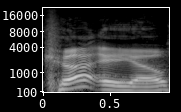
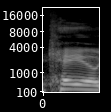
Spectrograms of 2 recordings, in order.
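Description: First: The name is said with three syllables. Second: The name is said with two syllables. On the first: The speaker calls it right. "my name is Kaeo" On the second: The speaker calls it wrong. "If you say K-O, you're saying cornucopia"

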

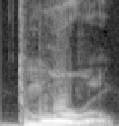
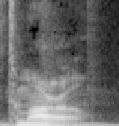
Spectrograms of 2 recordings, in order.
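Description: First: The O vowel is strongly drawn out and exaggerated. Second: The O vowel is said plainly, without exaggeration. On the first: "I said that very Canadianly. ... But I leaned hard into that O" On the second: "what he said they pronounce like is tomorrow"

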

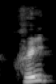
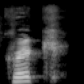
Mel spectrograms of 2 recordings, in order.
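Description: First: It is said in a standard American accent. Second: It is said in a Delaware accent.

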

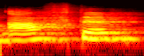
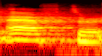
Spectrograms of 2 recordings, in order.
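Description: First: It is said with a Dutch accent. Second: It is said with an American accent.

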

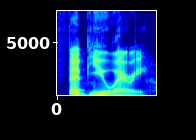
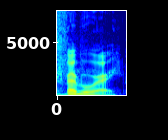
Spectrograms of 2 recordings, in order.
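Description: First: The first R is dropped. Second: The first R is clearly pronounced. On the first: This is how most other people say it. "Everyone else that I know always says February" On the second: This is the speaker's own deliberate way of saying it. "I'm gonna use this R, and I say it February"

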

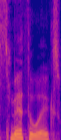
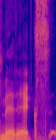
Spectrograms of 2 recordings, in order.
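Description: First: A W sound is heard in the middle. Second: No W sound is heard in the middle. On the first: The speaker calls it wrong. "which is exactly what I did" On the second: The speaker calls it right. "the guy corrected me so fast. He was like, it's Smithix"

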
